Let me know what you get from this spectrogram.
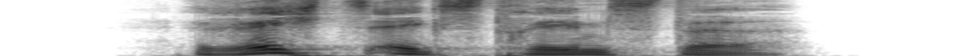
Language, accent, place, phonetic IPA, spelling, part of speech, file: German, Germany, Berlin, [ˈʁɛçt͡sʔɛksˌtʁeːmstə], rechtsextremste, adjective, De-rechtsextremste.ogg
- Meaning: inflection of rechtsextrem: 1. strong/mixed nominative/accusative feminine singular superlative degree 2. strong nominative/accusative plural superlative degree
